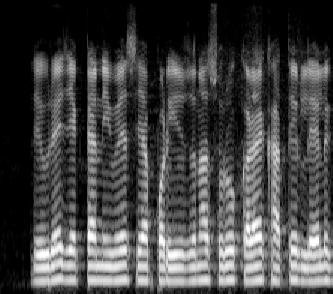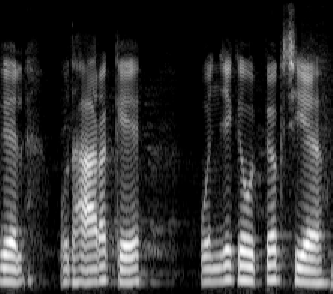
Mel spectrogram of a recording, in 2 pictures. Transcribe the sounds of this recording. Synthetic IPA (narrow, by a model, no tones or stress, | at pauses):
liʋɾed͡ʒeːk̚ʈaniʋesjapəɾijod͡ʒnasuɾukəɾekʰat̪iɾlelɡel | ʊd̪ʱaɾəkːe | pond͡ʒikeupjoɡt͡ʃʰijɛ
